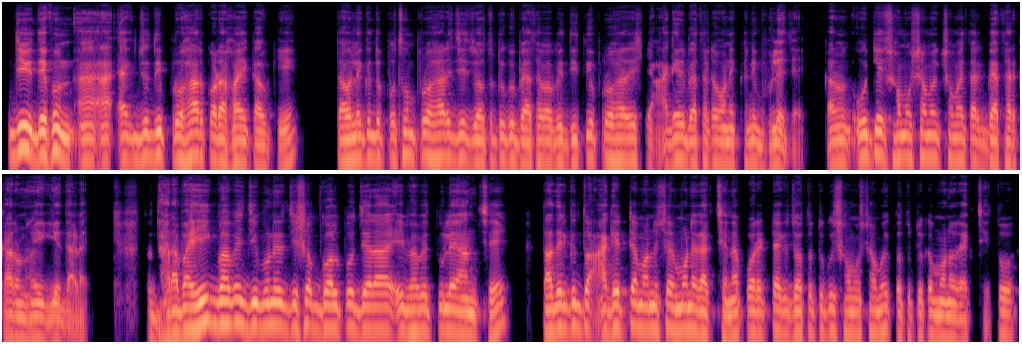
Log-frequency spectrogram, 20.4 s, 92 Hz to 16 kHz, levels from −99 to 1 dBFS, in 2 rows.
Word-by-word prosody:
জি। 185 - +8 0.2
দেখুন, 160 +3 +7 0.2
আ - - +2 0.2
আ - - +3 0.2
১ 125 - -2
যদি 140 +1 +2
প্রহার 130 +3 +3
করা 125 -2 +3
হয় 115 -1 +2
কাউকে, 100 0 -2 0.5
তাহলে 120 +2 +3
কিন্তু 135 -1 -1
১ম 140 +3 -2
প্রহারে 135 -1 +1
যে 135 - 0
যতটুকু 120 +2 -1
ব্যথা 115 +2 0
পাবে, 115 +1 0
২য় 115 +3 -3
প্রহারে 125 -1 +1
সে - - -13 0.2
আগের 125 +4 0
ব্যথাটা 115 +1 -2
অনেকখানি 110 +1 -3
ভুলে 105 +1 0
যায়। - - -15 0.2
কারণ 115 +2 0 0.2
ঐটা 145 +2 +3
সমসাময়িক 135 0 -1
সময় 125 -1 -2
তার 115 -2 -1
ব্যথার 115 -1 0
কারণ 105 -2 0
হয়ে 100 0 +1
গিয়ে 100 0 -1
দাঁড়ায়। - - -7 0.6
তো - - -13
ধারাবাহিকভাবে 155 +8 +4
জীবনের 155 0 +4
যেসব 145 +1 0
গল্প 140 -2 +2 0.2
যারা 135 0 +3 0.2
এইভাবে 125 0 0
তুলে 130 -1 +1
আনছে, 110 0 -1 0.5
তাদের 135 +3 +4
কিন্তু 145 -3 +1 0.2
আগেরটা 145 +4 +1
মানুষ 135 -1 +1
আর 135 - +1
মনে 135 -1 +2
রাখছে 115 -1 -2
না। - - +2
পরেরটা 120 0 -2 0.2
যতটুকু 125 +1 -3
সমসাময়িক 120 +3 -3
ততটুকু 110 +2 -5
মনে 105 -1 +1
রাখছে। 95 - -10
তো 120 - -1
125 Hz, 175 wpm, -24 LUFS, 115-135 Hz, 0.6 s, জি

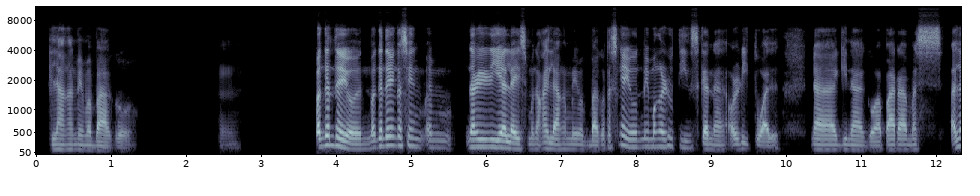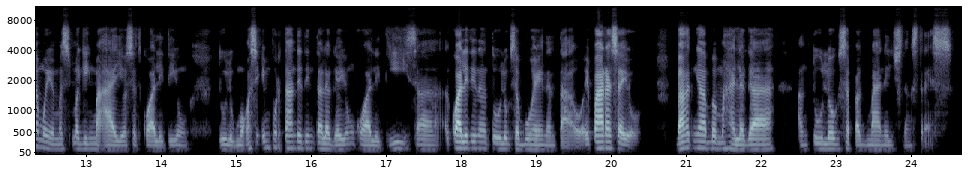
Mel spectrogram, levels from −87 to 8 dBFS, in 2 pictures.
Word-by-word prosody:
Kailangan 115 0 -2
may 110 - -4
mabago. 90 -4 -3 1.1
Mm. 80 0 -24 1.0
Maganda 200 +3 +6
'yon. 120 -6 +6
Maganda 185 +6 +3
'yon 200 - -4
kasi, 195 -1 +4
um, 155 -2 -11 0.2
nare-realize 160 -6 +5
mo 120 - -11
na 120 - -4
kailangan 120 -3 0
mo 115 - -8
'yung 115 -1 -5
magbago. 105 +2 -3
Tas 145 +5 +1
ngayon 165 -6 +1
may 170 +1 -7
mga 170 0 -1
routines 155 -5 -5
ka - - +2
na 105 -2 -6
o - - -1
ritwal 120 -1 -3 0.5
na 110 -1 +1
ginagawa 105 -3 -4
para 110 0 +1
mas, 110 0 +1
alam 180 0 +1
mo 150 -3 -5
'yon, 115 -2 -6
mas 120 +1 -1
maging 125 -1 -6
maayos 100 -3 -1
at - - -15
quality 100 +1 -4
'yong 100 -2 -12 0.4
tulog 110 -3 -6
mo. 105 - -4
Kasi 120 - +3
importante 150 -2 -4
din 140 -1 -11
talaga 120 -5 -2
'yong 120 +3 -7
quality 110 +4 -5
sa 110 -2 -6 0.2
quality 140 0 +7
ng 135 -1 -6
tulog 125 -2 -3
sa - - +1
buhay 110 -1 -4
ng 100 -1 -10
tao. - - -5
Eh, - - -4
para 145 0 +8
sa'yo, 440 - +3 0.5
bakit 155 -1 +5
nga 150 -1 +2
ba 140 0 -2
mahalaga 115 -3 0 0.3
ang 105 - -11
tulog 125 -1 -4
sa - - +1
pag-manage 105 -1 -4
ng 95 - -16
stress? - - -1
120 Hz, 165 wpm, -24 LUFS, 110-145 Hz, 1.1 s, para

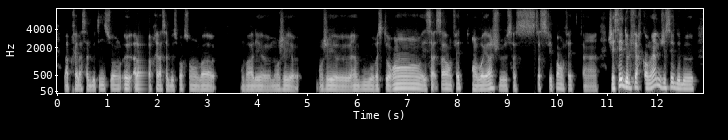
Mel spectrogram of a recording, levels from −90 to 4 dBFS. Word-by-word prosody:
bah - - -1
après 95 - -3
la 90 - -2
salle 90 -1 -4
de 85 - -2
tennis 95 +2 -5
sur 95 -1 -3
heu 100 -3 +3
a 95 0 0
après 100 - -3
la 90 - 0
salle 90 -2 -5
de 85 - -2
sport 95 +2 -6
soit 90 - -8
on 90 -1 -3
va, 90 -1 0
heu, - - -4 0.5
on 85 - -9
va 85 0 -2
aller, 85 0 0
heu, 80 -1 -4
manger, 85 +1 -3
heu, - - -5 0.4
manger, 90 +1 0
heu, 85 -1 -1
un 90 +2 -1
bout 90 +1 -3
au - - -2
restaurant 110 +5 +3
et 90 - -1
ça 85 - -3
ça 105 - -1
en 100 -2 -1
fait 115 0 -1 0.2
en 90 -2 0
voyage 95 +3 +3
ça 85 0 -8
se - - -12
ça - - -4
se - - -10
fait 95 - -4
pas 115 - -2
en 105 -3 -1
fait, 95 -2 -5 0.2
enfin, 80 0 -9 0.2
j'essaie 145 +13 +8
de 145 - +9
le - - +3
faire 135 0 +1
quand 115 - +4
même, 175 +11 +3
j'essaie 130 0 +1
de 115 -3 +2
le 105 -1 0
95 Hz, 255 wpm, -22 LUFS, 85-105 Hz, 0.5 s, de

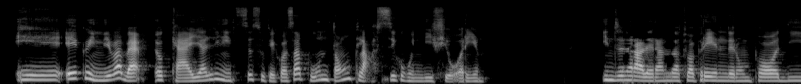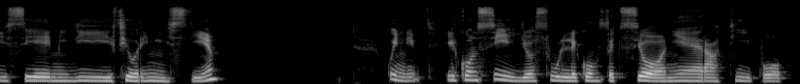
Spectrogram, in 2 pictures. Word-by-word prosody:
E 210 -1 +1
e 265 +2 +6
quindi 225 -9 +1
vabbè, 175 -10 +5
okay, 165 -5 +2
all'inizio 200 0 -2
su 220 -3 -7
che 155 -4 -3
cosa 170 +11 +1
punta, 215 +2 -1
un 245 +3 -1
classico: 205 -6 -3
quindi, 155 -1 -5
i - - -5
fiori. 145 0 -4 1.2
In 205 - +2
generale, 195 -3 +4
era 165 0 +1
andato 175 +1 -1
a - - +2
prendere 175 -3 0
un 165 0 -4
po' 170 0 +2
di 170 +1 -5
semi 170 -1 +1
di 165 -1 -1
fiori 170 -4 +1
misti. 165 - -2 1.6
Quindi, 175 -8 -3 0.3
il 200 -1 -2
consiglio 200 -5 -1
sulle 165 -1 0
confezioni 165 -1 +2
era 160 -1 -1
tipo, 155 -3 -5
175 Hz, 130 wpm, -26 LUFS, 160-200 Hz, 1.6 s, e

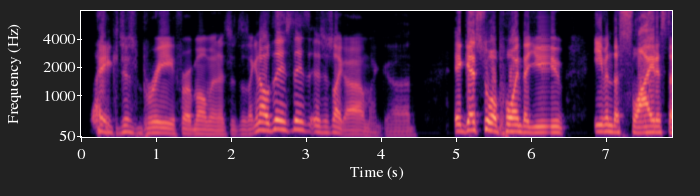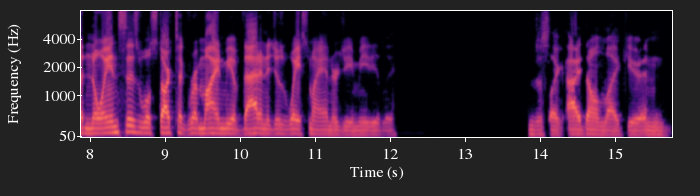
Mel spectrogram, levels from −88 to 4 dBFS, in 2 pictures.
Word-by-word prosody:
Like, 120 -5 -1
just 135 -4 -8
breathe 120 -2 -2
for 105 - -4
a - - -5
moment. 100 -2 -5
It's 90 0 -12
just 100 -2 -18
is 100 - -13
like, 105 - -8
"You 165 - -3
know, 185 -1 +4
this, 205 -4 +3
this!" 195 -5 0
It's 145 -2 -6
just 135 +2 -11
like, 135 -8 -1
"Oh 95 -1 -5
my 70 -3 -17
god." 80 +2 -19 0.5
It 165 - +5
gets 190 +3 +6
to 205 -4 +7
a - - +7
point 160 -2 +4
that 140 -2 +3
you 135 -1 +1 0.4
even 155 0 +2
the 135 - +2
slightest 135 +1 +4
annoyances 130 +5 0
will 125 -1 -2
start 125 0 +1
to 125 -3 -3
g - - -15
remind 115 0 0
me 115 0 -3
of 100 -4 -6
that, 115 +2 +3
and 110 -2 -4
it 110 - -5
just 110 0 -8
wastes 105 0 -3
my 100 -3 -5
energy 95 -1 -9
immediately. 95 0 -12 1.8
I'm 100 -1 -11
just 100 -1 -12
like, 95 -2 -6
"I 105 0 +1
don't 100 -3 -4
like 90 -4 -7
you, 95 0 -6
and" 90 -2 -8
115 Hz, 205 wpm, -23 LUFS, 95-135 Hz, 1.8 s, to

